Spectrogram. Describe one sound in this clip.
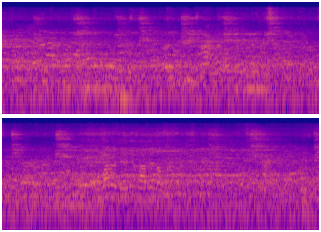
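A crowd murmurs and chatters nearby.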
